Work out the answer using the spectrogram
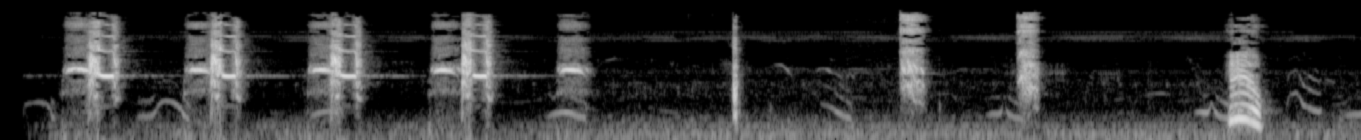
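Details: Female partridge calling, used for partridge hunting; a series of sharp, harsh notes repeated about every half second, then scattered single notes and a final rising, squealing call.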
